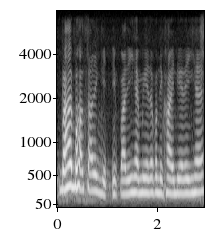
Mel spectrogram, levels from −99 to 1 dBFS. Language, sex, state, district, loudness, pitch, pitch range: Hindi, male, Madhya Pradesh, Katni, -16 LUFS, 225 Hz, 215-255 Hz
